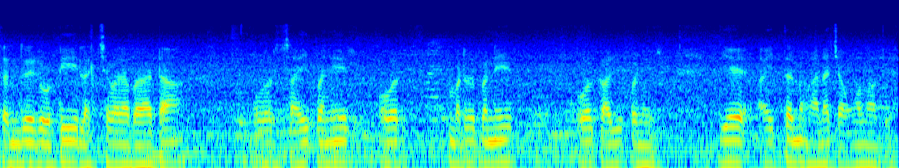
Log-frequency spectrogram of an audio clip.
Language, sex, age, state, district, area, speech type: Hindi, male, 30-45, Madhya Pradesh, Harda, urban, spontaneous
